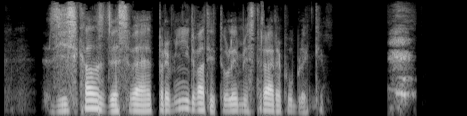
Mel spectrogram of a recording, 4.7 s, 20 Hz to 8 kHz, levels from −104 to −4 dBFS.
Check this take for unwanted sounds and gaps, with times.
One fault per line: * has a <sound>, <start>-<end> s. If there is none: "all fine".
* has a laugh, 3.9-4.2 s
